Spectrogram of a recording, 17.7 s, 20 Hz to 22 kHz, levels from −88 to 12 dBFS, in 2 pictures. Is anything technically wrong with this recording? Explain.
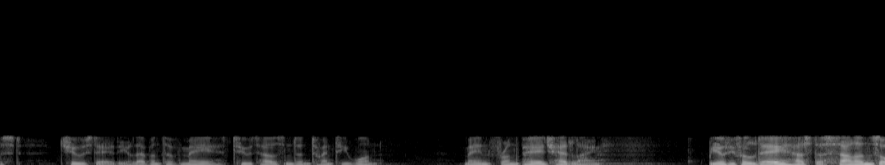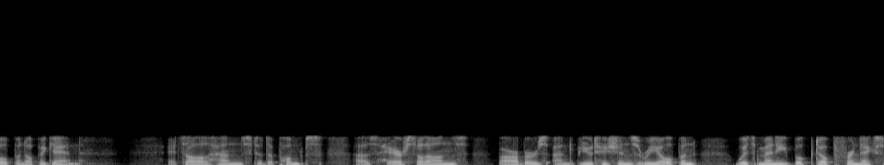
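Yes. There are three microphone volume step-ups in this speech, at 5.16 s, 7.74 s and 13.98 s, each a sudden jump of about 9 dB, 4 dB and 3 dB. The call software seems to have judged the mic too quiet and pushed the device's input gain up in one go each time, so the voice and the room noise behind it get louder together, abruptly, with no fade. The sound also tops out around 4 kHz, which points to a narrowband G.711-style call path.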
